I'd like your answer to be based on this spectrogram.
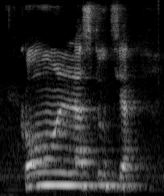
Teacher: The rule is that it is a closed O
